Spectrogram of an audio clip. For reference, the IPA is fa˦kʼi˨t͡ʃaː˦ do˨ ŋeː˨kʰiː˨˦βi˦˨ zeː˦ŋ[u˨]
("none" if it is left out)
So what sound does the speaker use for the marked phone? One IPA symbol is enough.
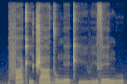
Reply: u˨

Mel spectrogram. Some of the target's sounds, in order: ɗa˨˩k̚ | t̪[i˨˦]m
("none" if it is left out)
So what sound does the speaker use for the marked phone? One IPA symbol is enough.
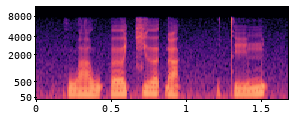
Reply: i˨˦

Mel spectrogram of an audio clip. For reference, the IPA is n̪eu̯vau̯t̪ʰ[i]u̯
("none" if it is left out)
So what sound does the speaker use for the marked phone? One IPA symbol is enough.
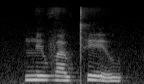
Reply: e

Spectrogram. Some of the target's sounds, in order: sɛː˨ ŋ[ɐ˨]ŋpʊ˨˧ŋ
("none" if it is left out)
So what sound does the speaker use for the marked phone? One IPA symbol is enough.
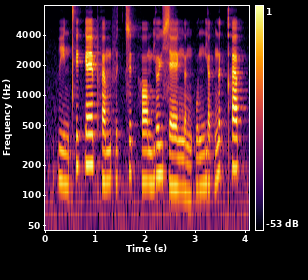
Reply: ɐ˨˩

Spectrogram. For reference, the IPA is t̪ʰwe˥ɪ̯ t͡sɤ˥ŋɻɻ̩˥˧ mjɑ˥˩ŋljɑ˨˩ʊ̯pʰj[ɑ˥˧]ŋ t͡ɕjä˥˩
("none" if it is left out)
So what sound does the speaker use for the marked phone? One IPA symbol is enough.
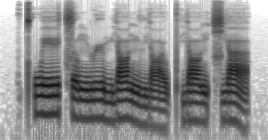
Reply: ɑ˥˧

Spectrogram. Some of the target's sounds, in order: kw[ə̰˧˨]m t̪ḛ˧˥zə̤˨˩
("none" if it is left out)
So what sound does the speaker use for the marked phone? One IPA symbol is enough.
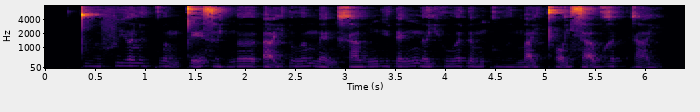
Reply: ə̰˧˨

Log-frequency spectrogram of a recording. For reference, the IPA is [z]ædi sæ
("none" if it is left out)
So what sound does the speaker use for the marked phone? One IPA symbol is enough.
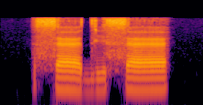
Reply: s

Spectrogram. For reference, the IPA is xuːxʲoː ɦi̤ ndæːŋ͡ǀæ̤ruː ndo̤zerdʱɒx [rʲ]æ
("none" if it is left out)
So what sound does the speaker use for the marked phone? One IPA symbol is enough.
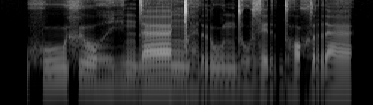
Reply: r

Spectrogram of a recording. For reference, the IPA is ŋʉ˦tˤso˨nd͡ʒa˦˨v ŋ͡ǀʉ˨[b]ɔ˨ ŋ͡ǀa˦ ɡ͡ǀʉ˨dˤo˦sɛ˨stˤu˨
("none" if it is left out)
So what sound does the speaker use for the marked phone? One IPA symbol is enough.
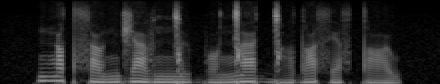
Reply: b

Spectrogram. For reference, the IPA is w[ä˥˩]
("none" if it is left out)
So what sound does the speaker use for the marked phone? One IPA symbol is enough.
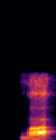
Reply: ä˧˥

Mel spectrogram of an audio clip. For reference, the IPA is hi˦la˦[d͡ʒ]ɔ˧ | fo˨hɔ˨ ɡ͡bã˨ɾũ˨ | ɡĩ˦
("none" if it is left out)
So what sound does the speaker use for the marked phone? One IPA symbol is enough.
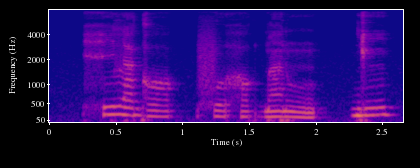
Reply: ɡ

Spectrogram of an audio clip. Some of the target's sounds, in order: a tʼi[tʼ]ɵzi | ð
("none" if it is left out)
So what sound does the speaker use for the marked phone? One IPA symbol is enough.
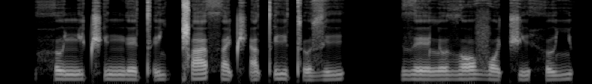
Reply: tʼ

